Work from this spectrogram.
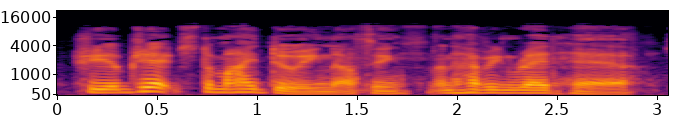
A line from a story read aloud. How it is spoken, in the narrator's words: said I, in an injured tone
